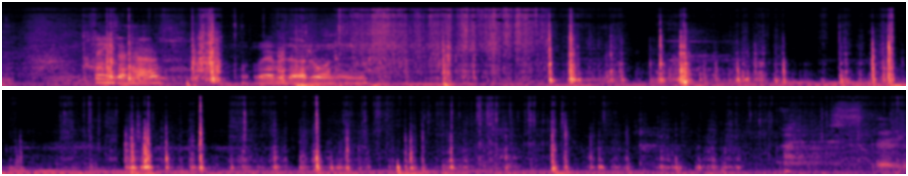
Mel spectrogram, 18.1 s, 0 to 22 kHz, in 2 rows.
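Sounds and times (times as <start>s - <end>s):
steady low hum: 5.6s - 18.0s
plastic parts clicking and knocking: 10.1s - 16.6s.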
